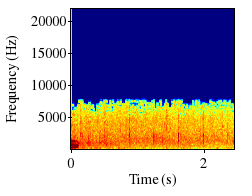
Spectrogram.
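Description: Steady audience applause, a dense, even crackle of many hands clapping throughout, with no one speaking over it.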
